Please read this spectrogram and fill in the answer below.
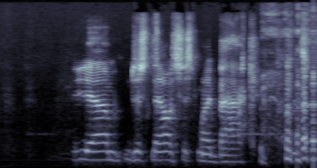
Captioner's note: laughing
